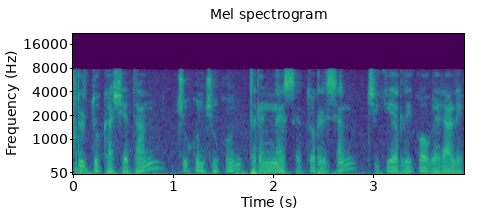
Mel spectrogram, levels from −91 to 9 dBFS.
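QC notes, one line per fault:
Nothing stood out on listening to this speech.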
